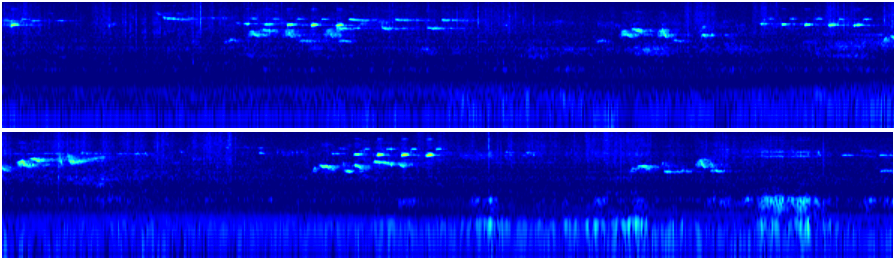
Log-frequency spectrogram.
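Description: Wild birds chirping and calling in short groups of high notes, heard muffled from inside a wooden nest box, with a few soft rustles near the end.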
